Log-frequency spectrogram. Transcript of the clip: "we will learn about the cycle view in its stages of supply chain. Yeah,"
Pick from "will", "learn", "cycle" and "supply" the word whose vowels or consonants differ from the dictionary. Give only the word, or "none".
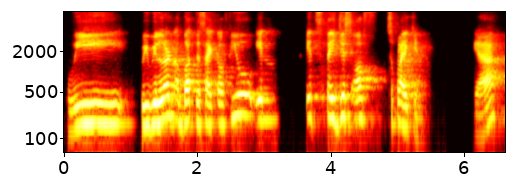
will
